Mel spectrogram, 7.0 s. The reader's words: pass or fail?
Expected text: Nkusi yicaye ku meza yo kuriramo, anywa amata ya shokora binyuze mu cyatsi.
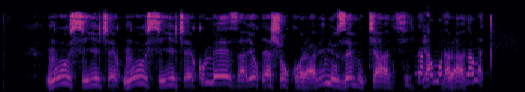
fail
